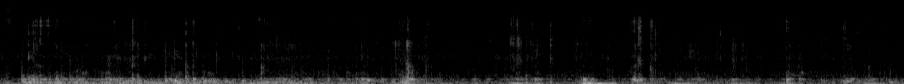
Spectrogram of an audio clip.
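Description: Gloved hands drag and tap the long soft bristle tips of one orange-pink, solid-bodied silicone scrub brush across the top of a metal mesh Yeti microphone grille. The result is a steady, close, low, muffled scratching patter broken by short soft thumps and dull taps, with almost no high or bright content.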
